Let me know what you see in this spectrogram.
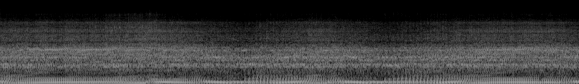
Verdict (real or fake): real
